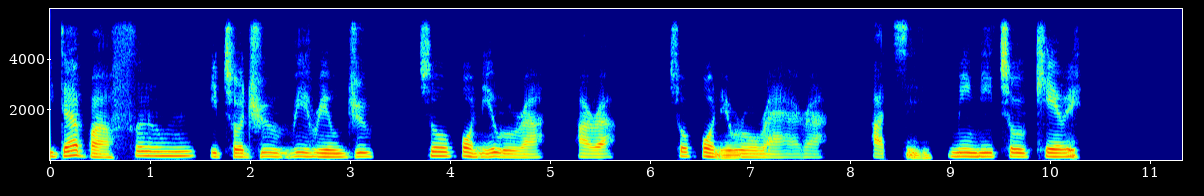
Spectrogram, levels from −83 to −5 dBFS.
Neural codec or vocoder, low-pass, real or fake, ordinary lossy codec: codec, 16 kHz, 0.5 kbps, X-Codec, HuBERT features, trained on LibriSpeech; 5.4 kHz; fake; none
